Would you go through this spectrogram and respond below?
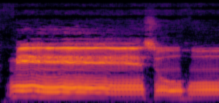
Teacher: Nak kata nun pun tidak, sin pun tidak. Di tengah-tengahnya. Mi suhu. Mi bukan min. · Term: ikhfa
